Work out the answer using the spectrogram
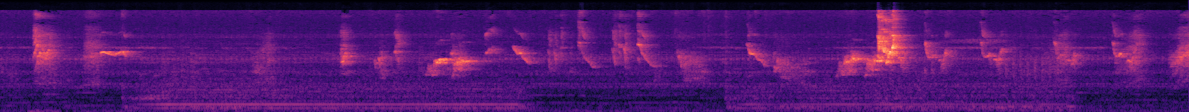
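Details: One-year-old long-tailed shrike singing a song filled with imitations of bar-winged prinia and sparrow fighting calls: sharp, varied chirps and short rising whistled notes in quick bursts, with a steady low hum underneath.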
